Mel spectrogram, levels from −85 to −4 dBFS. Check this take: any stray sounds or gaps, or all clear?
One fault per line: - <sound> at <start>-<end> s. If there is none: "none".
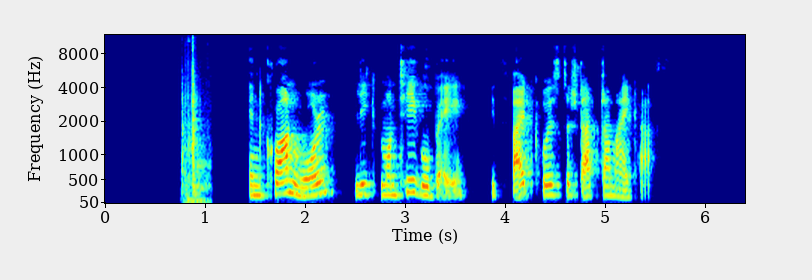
- thud at 0.8-1.1 s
